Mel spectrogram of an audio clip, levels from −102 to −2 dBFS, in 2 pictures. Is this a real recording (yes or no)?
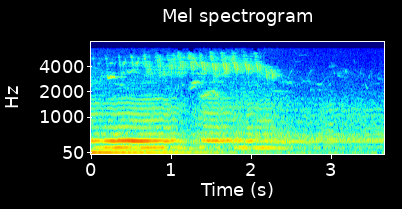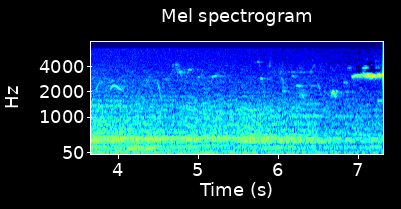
yes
